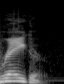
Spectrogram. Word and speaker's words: Reagor: Reagor. Am I pronouncing his last name correctly? – Yes.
